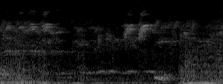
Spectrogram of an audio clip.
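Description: Gouldian finches calling: a few short, high chirps about a second and a half in, over faint background.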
